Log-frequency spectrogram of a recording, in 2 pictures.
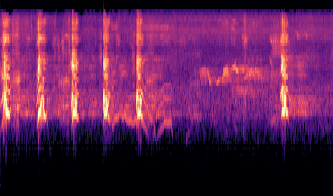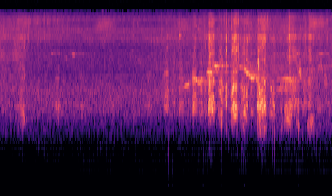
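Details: Pet dogs playing outside after a new haircut: five sharp barks in quick succession about two-thirds of a second apart, a lone bark a few seconds later, then a burst of higher-pitched yips and whimpers near the end.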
